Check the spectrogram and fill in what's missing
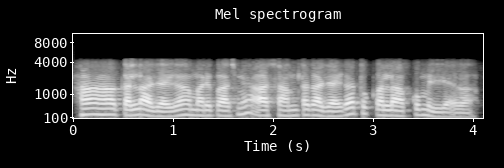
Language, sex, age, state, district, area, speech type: Hindi, male, 45-60, Rajasthan, Karauli, rural, conversation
